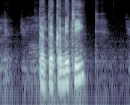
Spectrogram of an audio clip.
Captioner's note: speaking French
